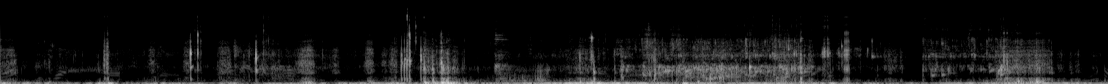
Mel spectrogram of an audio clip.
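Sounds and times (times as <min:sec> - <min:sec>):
water splashing and sloshing: 0:00.0 - 0:11.0.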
